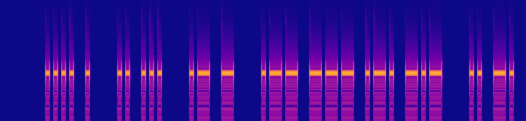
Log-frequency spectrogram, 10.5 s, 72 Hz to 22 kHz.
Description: Morse code, heard as a keyed tone, about 16 wpm, 700 Hz. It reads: HE IS AT WORK IN
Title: Sentences from Top 1000 Words - Review Part 4 - 15wpm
